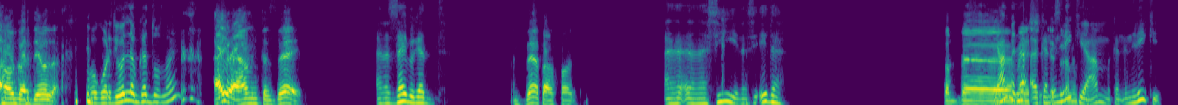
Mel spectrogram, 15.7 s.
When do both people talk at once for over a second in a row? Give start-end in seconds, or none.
13.2-14.5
